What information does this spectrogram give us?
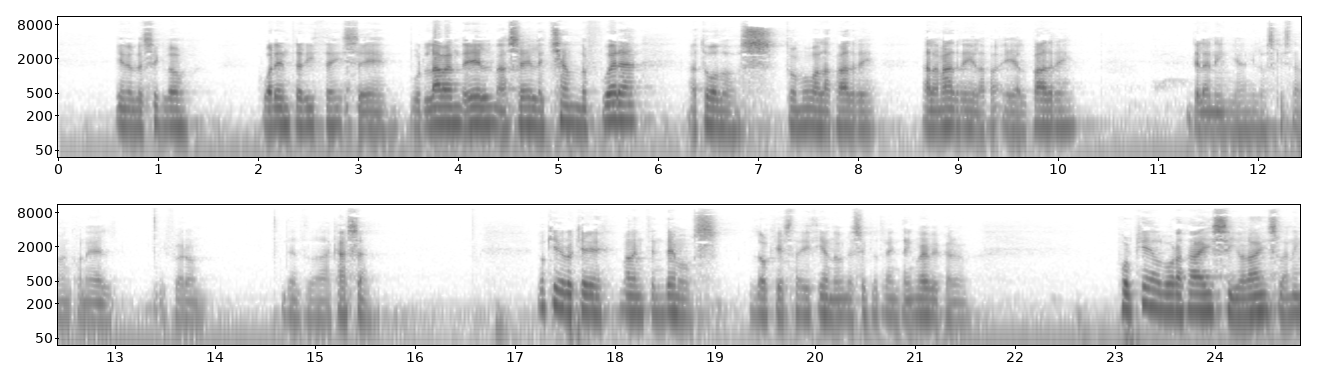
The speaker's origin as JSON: {"language": "Spanish", "region": "England", "country": "United Kingdom", "second_language": "Spanish", "lives_now": "Spain", "said": "En mi país, en Inglaterra, la cultura es muy diferente. Por ejemplo, a la cultura aquí en España"}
